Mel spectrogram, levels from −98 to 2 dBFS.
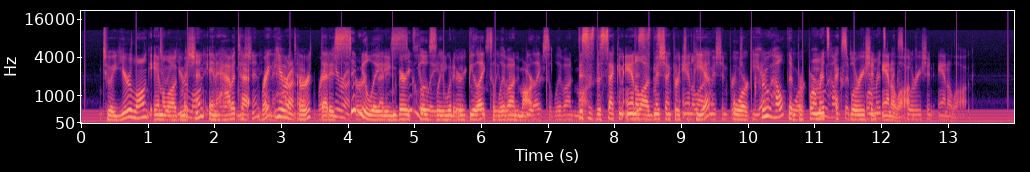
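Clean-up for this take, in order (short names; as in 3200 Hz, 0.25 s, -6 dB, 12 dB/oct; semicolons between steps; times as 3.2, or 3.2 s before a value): de-click; de-hum 111.2 Hz, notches 4; expander -28 dBFS, range -21 dB; inverse comb 0.845 s -8.5 dB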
